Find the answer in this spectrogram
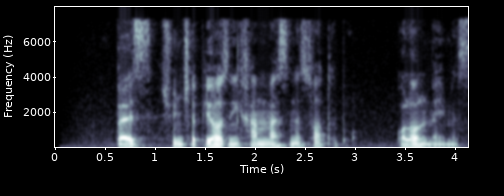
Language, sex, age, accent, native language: Uzbek, male, 18-24, Sirdaryo, Uzbek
